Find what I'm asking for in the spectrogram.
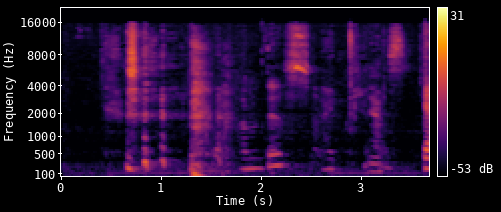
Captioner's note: laughing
